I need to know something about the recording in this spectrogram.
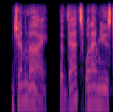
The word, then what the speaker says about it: Gemini: This is its interface as I'll do besides it for co-pilot and for Gemini. And I said I know they're pronounced co-pilot Gemini.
